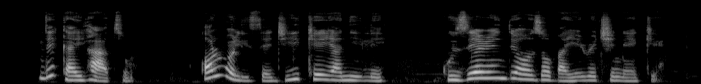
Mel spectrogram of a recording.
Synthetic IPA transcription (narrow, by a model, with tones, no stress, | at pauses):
dɪ˦ka˨i˦ɦa˦a˨tʰʊ˨ | ɔ˦lʊ˦o˨li˨se˨d͡ʒi˨i˦ke˦ja˦niː˦le˦ | kʷu˨zi˦e˦ɾe˦n̩˦dɪ˦ɔ˦zɔ˦ba˨je˦ɾe˦t͡ʃi˦ne˨kḛ˨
